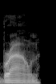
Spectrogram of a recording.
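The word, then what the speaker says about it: Braun: And I reminded her of the historical figure, Eva Brawn, pronounced Brown, wife of probably one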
